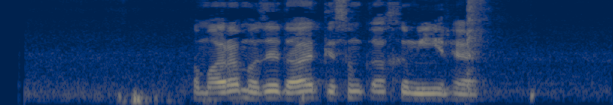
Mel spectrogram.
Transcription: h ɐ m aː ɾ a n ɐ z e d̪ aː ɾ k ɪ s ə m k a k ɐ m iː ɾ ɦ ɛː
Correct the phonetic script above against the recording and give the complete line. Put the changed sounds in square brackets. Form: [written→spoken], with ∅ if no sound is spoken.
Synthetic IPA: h ɐ m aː ɾ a [n→m] ɐ z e d̪ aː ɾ k ɪ s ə m k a [k→x] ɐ m iː ɾ ɦ ɛː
